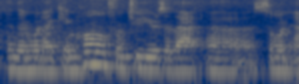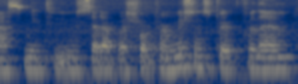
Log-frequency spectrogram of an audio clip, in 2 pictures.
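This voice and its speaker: A woman's voice: sits low, steady tone, moderate pace, a little mellow, a little hiss or hum. A woman from Portland, Oregon who coaches youth sports and organizes missions trips, speaking earnestly in a casual interview with frequent fillers and restarts. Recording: echoey room with faint ambience.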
